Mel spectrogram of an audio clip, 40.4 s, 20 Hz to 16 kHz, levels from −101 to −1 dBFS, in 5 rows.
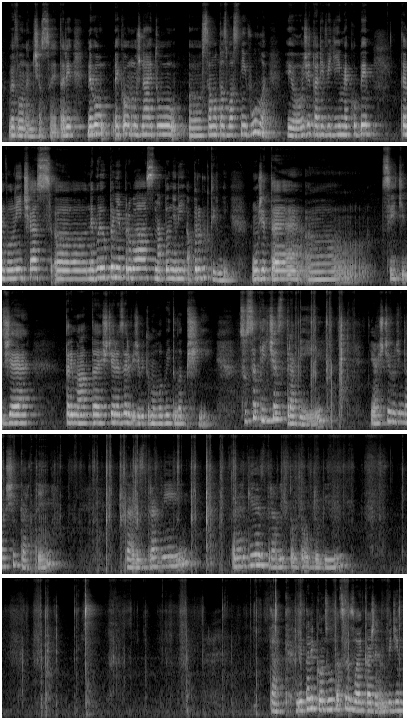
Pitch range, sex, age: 205-240 Hz, female, 20-39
